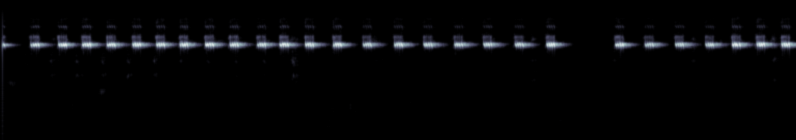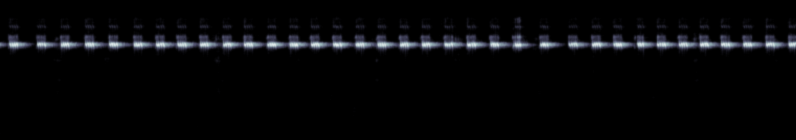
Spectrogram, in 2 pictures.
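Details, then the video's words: Night-time cricket calling in a long even train of bright, high chirps, roughly three to four per second, with one brief pause midway; quiet background otherwise. "THE SOUND OF CRICKETS FOR RELAXATION TO SLEEP AT NIGHT"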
